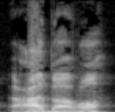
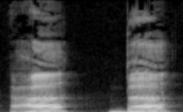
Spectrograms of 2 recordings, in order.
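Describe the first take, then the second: First: Syllables joined as one word. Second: Slow, each syllable drawn out separately; split into syllables. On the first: Teacher models a word for learners to repeat, joined in one go. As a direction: run the syllables together without pauses. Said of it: "ensuite le mot". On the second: Teacher models a word for learners to repeat, split into syllables. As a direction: cut the word up, pausing between syllables. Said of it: "décomposer le mot". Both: Shown as a demonstration.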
